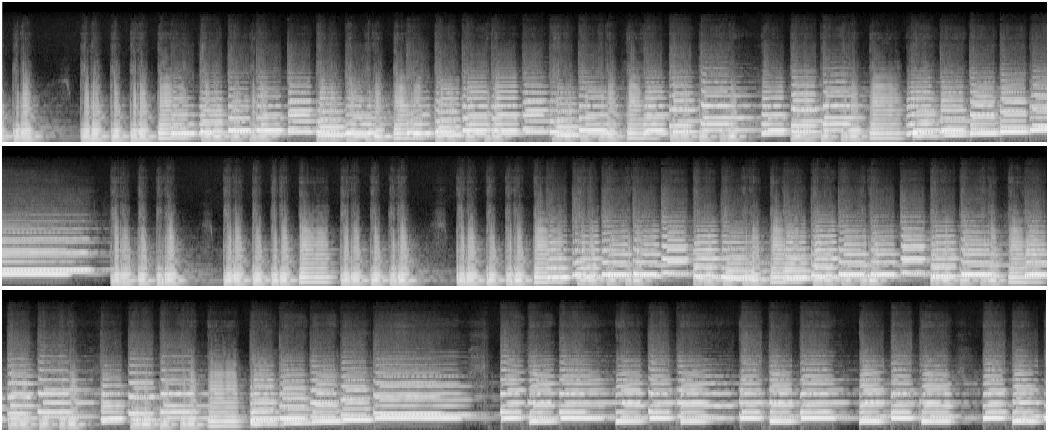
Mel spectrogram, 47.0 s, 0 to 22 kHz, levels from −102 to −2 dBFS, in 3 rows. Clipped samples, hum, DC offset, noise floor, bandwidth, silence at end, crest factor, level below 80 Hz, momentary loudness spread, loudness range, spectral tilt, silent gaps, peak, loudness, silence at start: under 0.1%; none; under 0.1%; -41 dBFS; 6.2 kHz; 0 s; 12 dB; -42 dBFS; 6 LU; 4 LU; -9 dB/octave; none; 0 dBFS; -14 LUFS; 0 s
